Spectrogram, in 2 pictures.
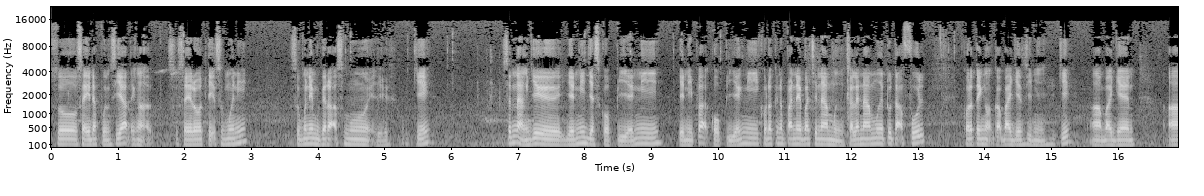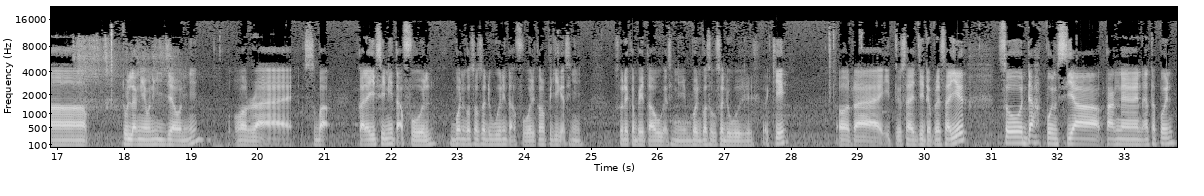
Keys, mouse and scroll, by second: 0.7 r, 1.9 right click, 2.5 click, 2.9 r, 4.3 right click, 5.0 click, 5.3 r, 5.9 right click, 6.5 click, 7.0 r, 7.8 right click, 8.5 click, 9.1 click, 9.9 click, 10.5 click, 14.0 click, 19.9 click, 24.9 click, 29.1 middle click, 29.1 scroll up 2, 29.6 middle click, 29.6-30.3 scroll down 2, 30.3-31.4 middle drag.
